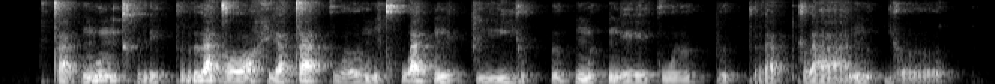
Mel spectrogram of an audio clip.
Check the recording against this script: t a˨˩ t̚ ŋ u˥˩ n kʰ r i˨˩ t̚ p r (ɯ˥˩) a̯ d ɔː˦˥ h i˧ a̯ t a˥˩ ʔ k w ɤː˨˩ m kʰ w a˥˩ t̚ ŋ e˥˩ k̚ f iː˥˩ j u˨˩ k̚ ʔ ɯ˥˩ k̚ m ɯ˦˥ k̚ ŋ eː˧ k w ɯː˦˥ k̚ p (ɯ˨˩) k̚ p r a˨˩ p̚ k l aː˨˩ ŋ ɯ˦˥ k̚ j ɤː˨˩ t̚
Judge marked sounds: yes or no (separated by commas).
yes, yes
